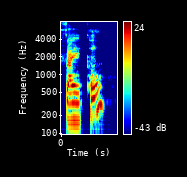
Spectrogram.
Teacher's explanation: over again in a pattern notice it's two syllables cycle and the emphasis is on the first syllable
